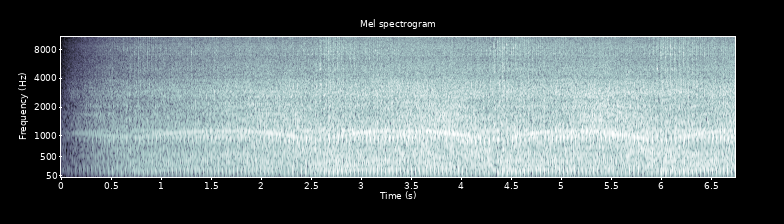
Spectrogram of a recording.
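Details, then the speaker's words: Late-1990s Scotts lawn tractor, single-cylinder Kohler engine, run after sitting a few years: speed gently rises and falls in a slow steady hunting rhythm, governor arm moving back and forth; carburetor to be cleaned. "all right so you hear it running and you hear it surging um it's not as bad as some engines that i've heard you can see the governor arm moving back and forth as it's hunting and surging"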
